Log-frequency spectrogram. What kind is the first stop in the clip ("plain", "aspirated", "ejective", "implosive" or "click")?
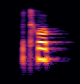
aspirated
